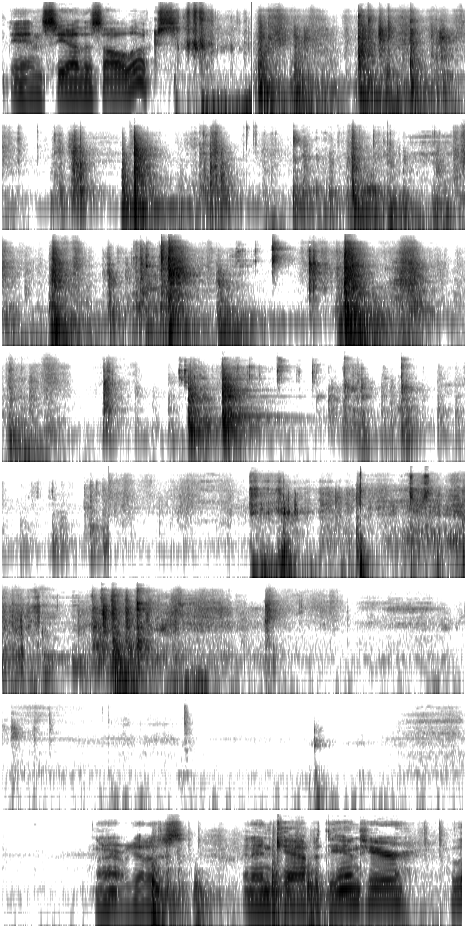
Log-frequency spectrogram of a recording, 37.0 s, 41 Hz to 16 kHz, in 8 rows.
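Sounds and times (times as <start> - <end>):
metal knocks and clunks: 33.8 - 36.0.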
